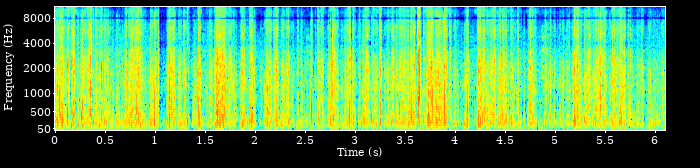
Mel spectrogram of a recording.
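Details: Loud gusting wind buffets the microphone with rumbling, uneven bursts and no clear calls.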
